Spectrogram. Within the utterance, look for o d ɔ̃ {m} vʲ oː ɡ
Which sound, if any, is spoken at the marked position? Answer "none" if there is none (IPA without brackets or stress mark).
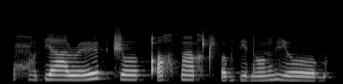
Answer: ŋ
